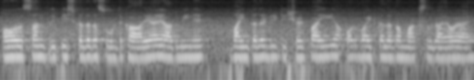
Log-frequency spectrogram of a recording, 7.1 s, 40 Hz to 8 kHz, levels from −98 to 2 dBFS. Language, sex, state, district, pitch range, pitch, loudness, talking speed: Punjabi, male, Punjab, Kapurthala, 180-190 Hz, 185 Hz, -19 LUFS, 210 wpm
